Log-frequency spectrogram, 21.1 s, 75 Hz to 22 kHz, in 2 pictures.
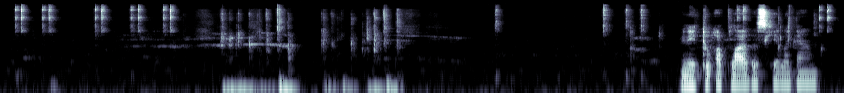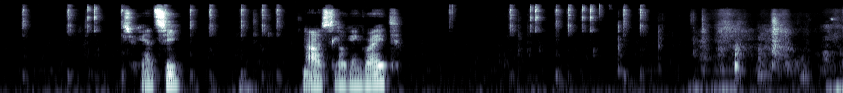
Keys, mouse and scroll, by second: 0.2 click, 0.8 click, 1.3 click, 1.7-4.5 drag, 5.8-7.2 middle drag, 7.4 scroll down 1, 7.5 middle drag, 8.9 click, 9.3 ctrl+a, 10.5-11.1 middle drag, 11.3 click, 11.6 scroll down 1, 11.7-12.3 middle drag, 12.6 scroll down 1, 12.6 middle drag, 13.2 shift+middle drag, 13.7-16.6 middle drag, 16.8 click, 17.1 middle click, 17.5 click, 17.9 scroll up 1, 18.0 middle click, 20.3-20.8 scroll down 4, 20.7 scroll up 1, 20.9 shift+`.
